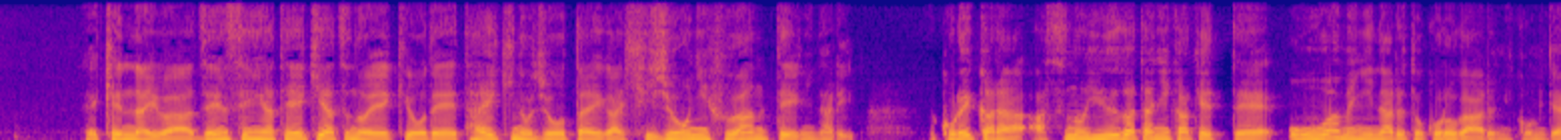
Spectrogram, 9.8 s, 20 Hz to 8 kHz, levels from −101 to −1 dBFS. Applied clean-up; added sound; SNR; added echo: neural mask model Resemble Enhance denoiser.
